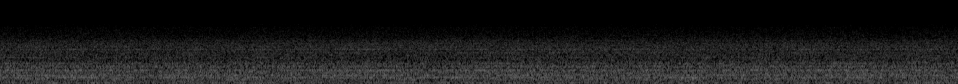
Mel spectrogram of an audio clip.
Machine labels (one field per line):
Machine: fan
